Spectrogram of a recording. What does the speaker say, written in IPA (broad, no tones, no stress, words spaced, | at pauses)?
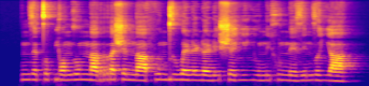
nzɛt̪ɤpjɔ nzonaraʃɛ n̪afɯ ndɯwɛ ɳeɳɛɳiʃɛ ʎiʎuni xun̪e zinzɤʎa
